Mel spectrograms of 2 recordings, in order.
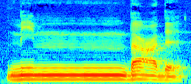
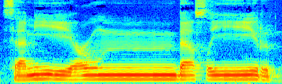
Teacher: Qur'onda ham xuddi shunday sukunli nun b harfiga yo'liqqanda mimga almashib ketadi, lekin bu Qur'ondagi bu qoidaning farqi taxminan 2 harakat miqdorida dimog'da tovush kelgan holatda ushlab turish kerak bo'ladi. · Term: iqlob qoidasi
